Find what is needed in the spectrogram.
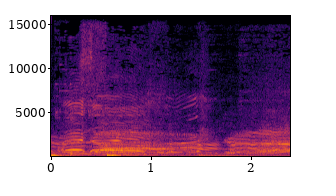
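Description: Mikoshi bearers shouting together as they carry the portable shrine, several voices overlapping, with low thumps near the start and about half a second in.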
